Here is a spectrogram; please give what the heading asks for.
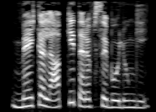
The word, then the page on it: तरफ़: طرف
